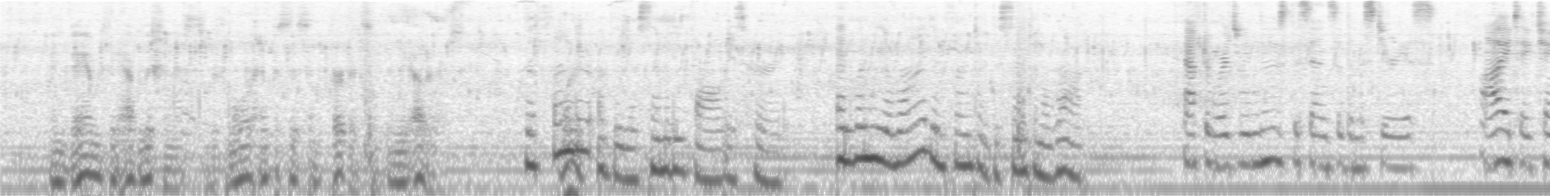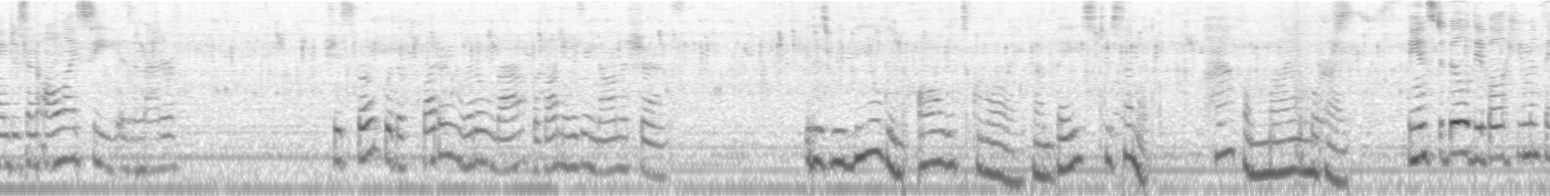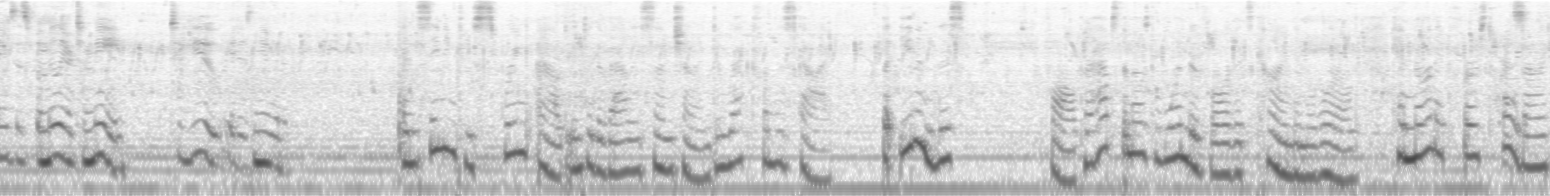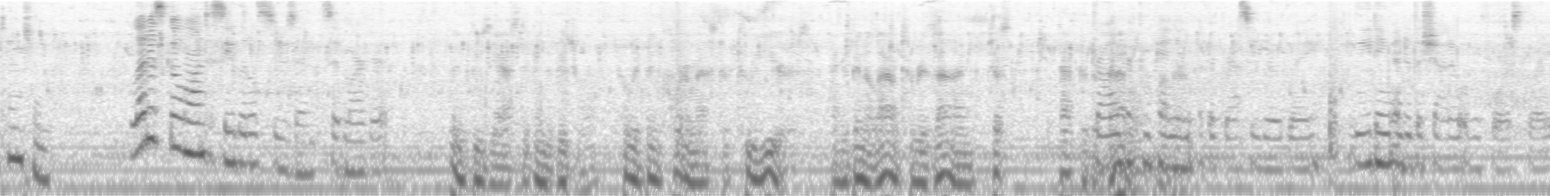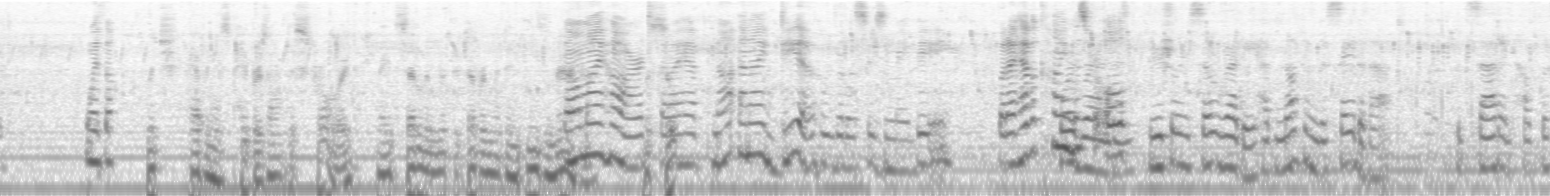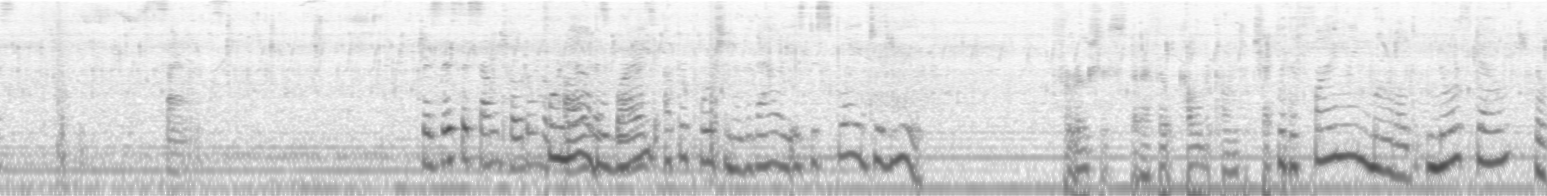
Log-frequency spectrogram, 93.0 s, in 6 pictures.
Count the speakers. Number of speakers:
4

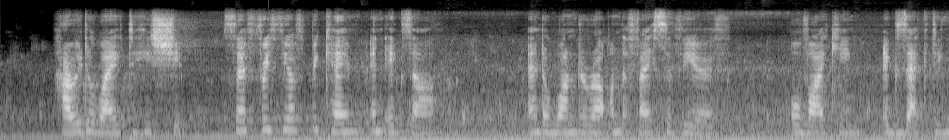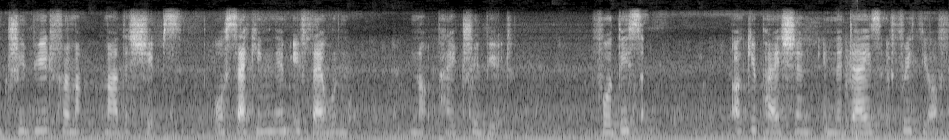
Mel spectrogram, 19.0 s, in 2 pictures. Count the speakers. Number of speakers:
1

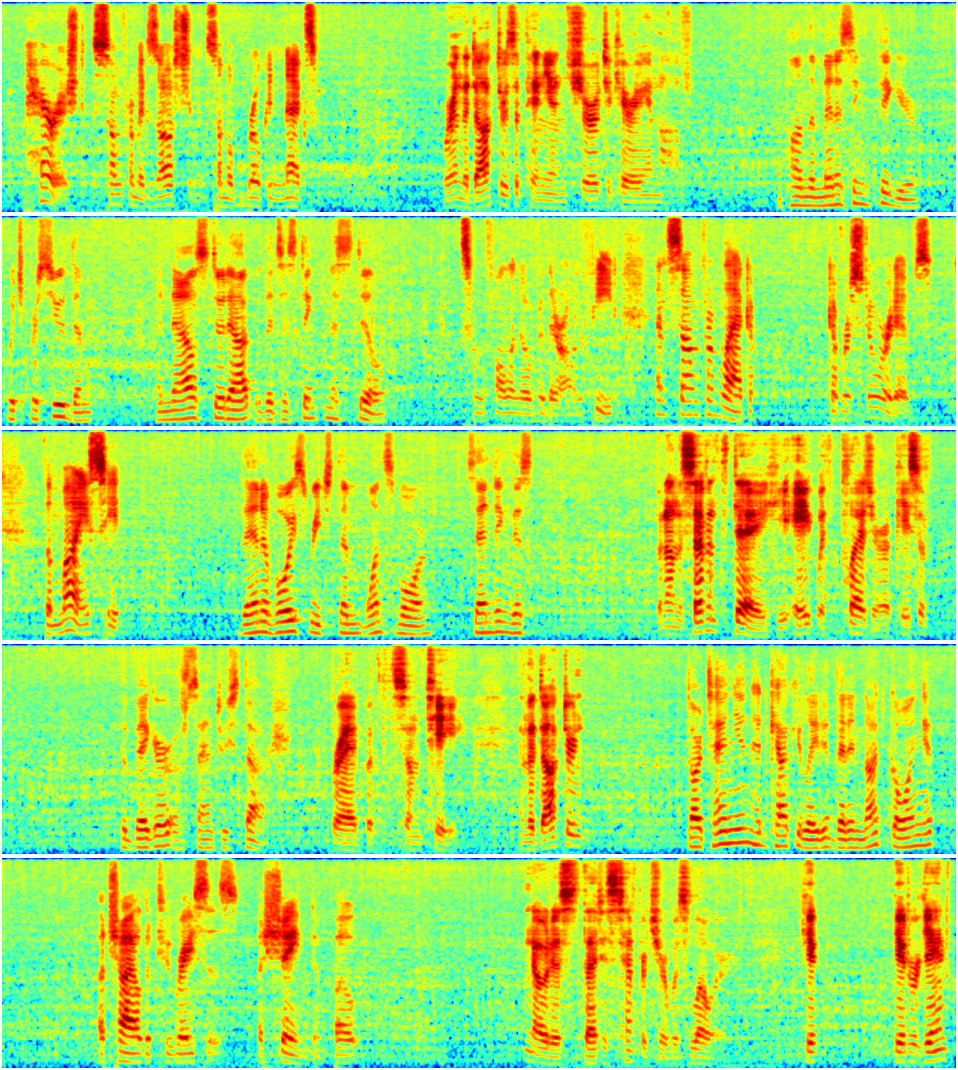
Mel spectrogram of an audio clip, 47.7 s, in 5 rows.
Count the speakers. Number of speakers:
3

